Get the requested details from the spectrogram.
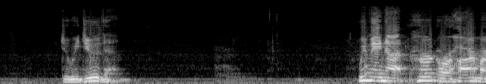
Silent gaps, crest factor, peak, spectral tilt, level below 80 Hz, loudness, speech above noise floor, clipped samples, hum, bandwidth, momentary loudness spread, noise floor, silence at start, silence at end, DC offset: none; 14 dB; 0 dBFS; -7 dB/octave; -40 dBFS; -11 LUFS; 31 dB; under 0.1%; none; 13 kHz; 17 LU; -40 dBFS; 0.6 s; 0 s; under 0.1%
